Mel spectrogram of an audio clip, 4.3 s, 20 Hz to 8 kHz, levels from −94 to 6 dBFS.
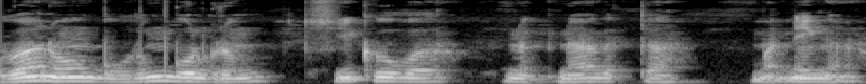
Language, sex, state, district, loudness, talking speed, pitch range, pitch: Garo, male, Meghalaya, South Garo Hills, -19 LUFS, 85 wpm, 120-145 Hz, 130 Hz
